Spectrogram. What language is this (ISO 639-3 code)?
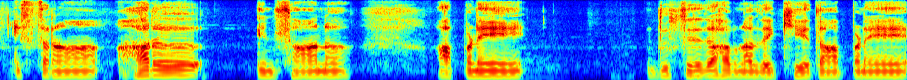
pan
